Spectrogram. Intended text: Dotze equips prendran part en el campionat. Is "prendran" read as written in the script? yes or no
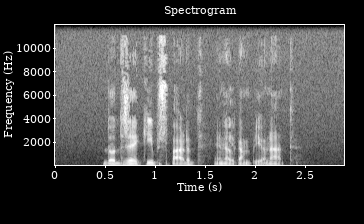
no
